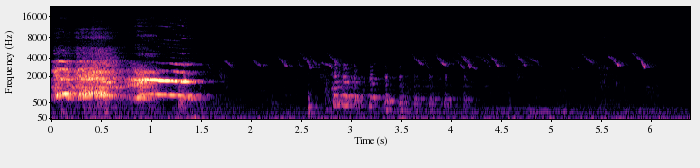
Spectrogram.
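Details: Rooster crowing in Ciawigebang, Kuningan, West Java, Indonesia: one loud, drawn-out harmonic crow lasting about a second and a half, followed by softer clucking notes and faint high chirps of small birds.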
